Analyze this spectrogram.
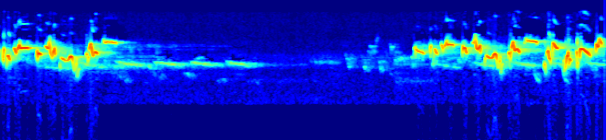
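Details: Dunnock (Prunella modularis) singing: a rapid, high, jingling warble in two bursts about three seconds apart, with a thin, fading level tone trailing after the first burst, then near silence before the second.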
